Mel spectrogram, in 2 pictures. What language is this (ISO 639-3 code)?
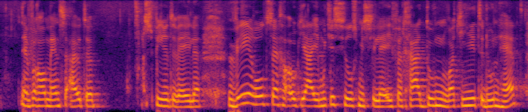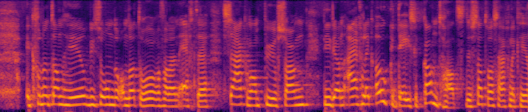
nld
